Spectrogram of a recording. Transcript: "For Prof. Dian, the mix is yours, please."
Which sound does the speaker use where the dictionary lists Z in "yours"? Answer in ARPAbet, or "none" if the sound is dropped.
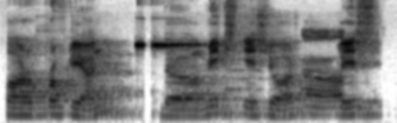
none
